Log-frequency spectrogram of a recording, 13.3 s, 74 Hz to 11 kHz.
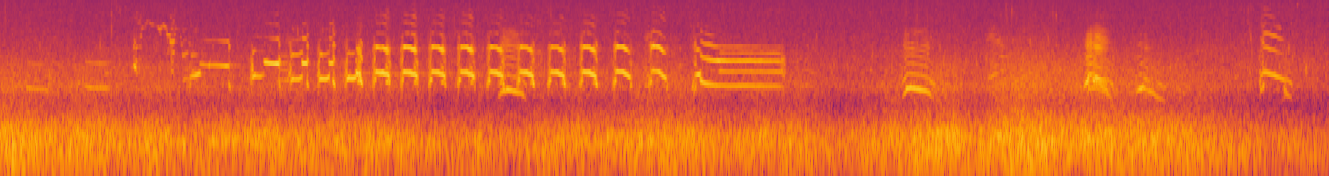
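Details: Gulls assembling on a Cotentin beach, 7 September 2024, end of summer: a rapid rhythmic series of about twenty yelping notes, then a long level wail and scattered calls, surf roaring throughout.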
